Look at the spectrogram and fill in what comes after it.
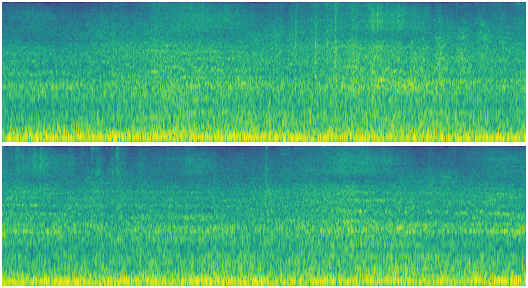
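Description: Double-stack container train's well cars rolling past: a steady, even rumble of steel wheels on the rails.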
